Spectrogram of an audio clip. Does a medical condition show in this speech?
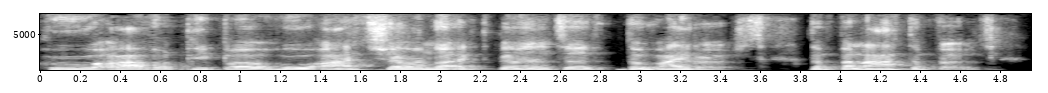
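Yes: deaf or hard of hearing; on deaf spectrum.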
